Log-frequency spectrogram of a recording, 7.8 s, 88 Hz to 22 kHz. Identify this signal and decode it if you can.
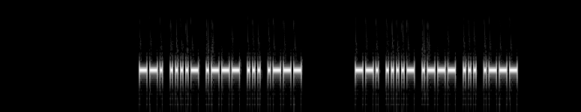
Morse code, heard as a keyed tone, about 34 wpm, 700 Hz. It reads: G4JSJ G4JSJ
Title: DXCC-100 Call Signs - 5 Characters - Repeated 2x - 35wpm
